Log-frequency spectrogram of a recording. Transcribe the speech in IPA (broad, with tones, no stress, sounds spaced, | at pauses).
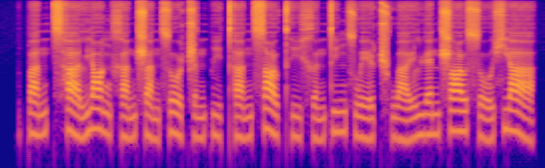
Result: p a˨˦ n t͡sʰ ä˨˩ l j ɑ˥˨ ŋ x a˨˦ n ʂ a˨˩ n s o˥˨ ʊ̯ ʈ͡ʂ ə˨˦ n p i˨˩ t̪ʰ a˨˦ n s ɑ˥˨ ʊ̯ t̪ʰ i˨˩ x ə˨˦ n t̪ i˦ ŋ s w e˨˦ ɪ̯ ʈ͡ʂʰ w a˨˦ ɪ̯ l ɥ ɛ˦ n ʂ ɑ˦ ʊ̯ s o˨˦ ʊ̯ ɕ j ä˥˨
